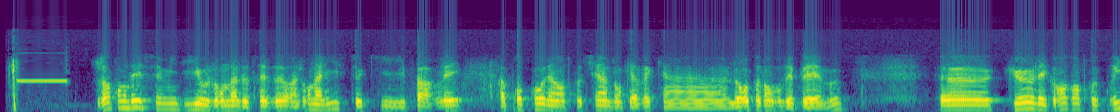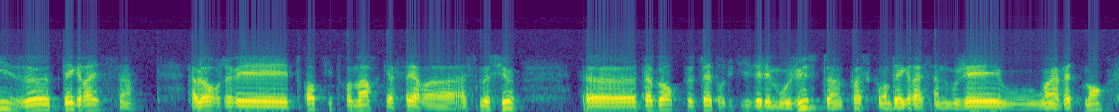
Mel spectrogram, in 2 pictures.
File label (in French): Degraissage repondeur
